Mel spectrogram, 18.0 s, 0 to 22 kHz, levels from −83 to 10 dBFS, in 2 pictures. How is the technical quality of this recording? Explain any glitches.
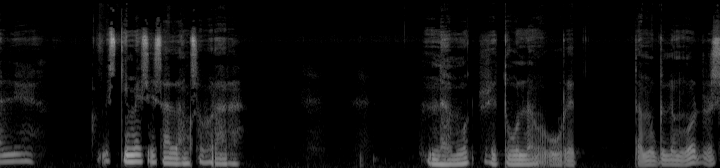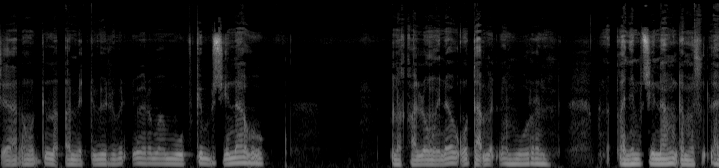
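No technical faults or glitches can be heard anywhere here.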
